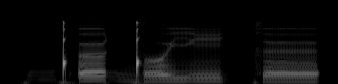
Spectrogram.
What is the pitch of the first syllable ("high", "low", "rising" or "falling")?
high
